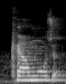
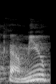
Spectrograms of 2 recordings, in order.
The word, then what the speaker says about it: Camus: Camus habla de estar minado. Bueno, se pronuncia Camus, pero pues yo le voy a decir Camus porque así todos le decimos todos.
